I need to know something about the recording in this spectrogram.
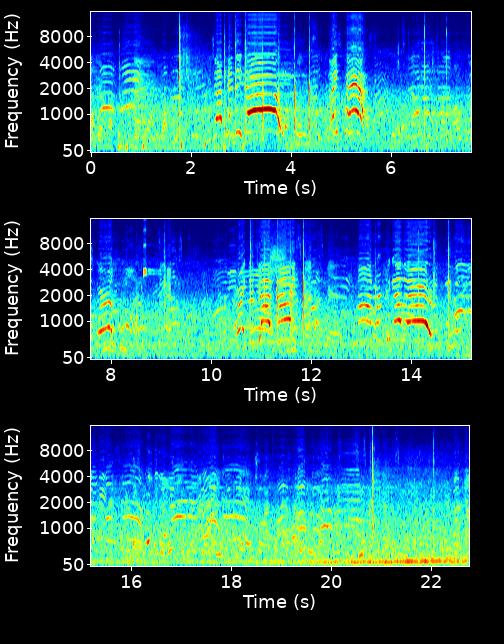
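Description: A hockey stick strikes a ball with a sharp clack.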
